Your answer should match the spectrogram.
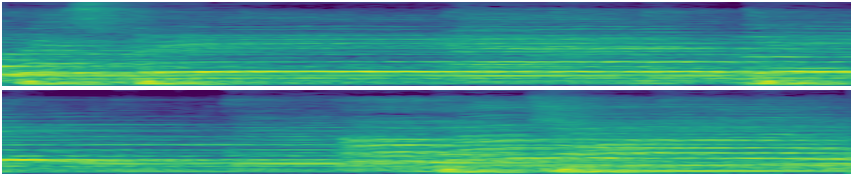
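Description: Praise team singing a worship song through the PA, with acoustic guitar, keyboard and drums keeping a steady beat. The voices hold long notes, and a new, fuller phrase begins about four and a half seconds in.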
